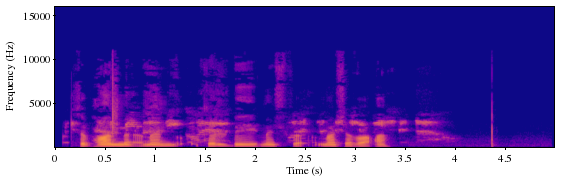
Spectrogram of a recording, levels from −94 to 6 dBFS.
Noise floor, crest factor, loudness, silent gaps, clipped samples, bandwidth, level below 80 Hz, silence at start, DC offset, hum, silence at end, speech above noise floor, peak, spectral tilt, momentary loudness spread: -69 dBFS; 24 dB; -26 LUFS; none; under 0.1%; 11 kHz; -70 dBFS; 0.1 s; under 0.1%; none; 1.15 s; 44 dB; -4 dBFS; -6 dB/octave; 21 LU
